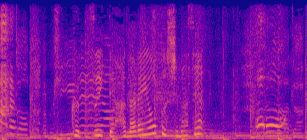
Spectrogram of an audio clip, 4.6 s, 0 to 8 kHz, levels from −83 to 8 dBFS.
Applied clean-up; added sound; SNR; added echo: none; none; none; none.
